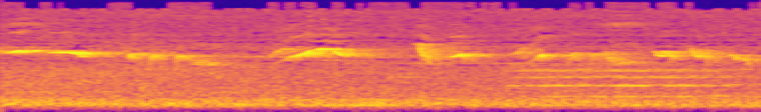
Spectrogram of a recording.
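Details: A sunbird at a house in New Delhi near the Qutab Institutional Area gives thin, high chirps and short sharp notes in quick bursts, over steady background noise with faint lower tones later.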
